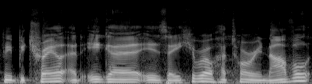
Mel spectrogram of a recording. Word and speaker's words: Iga: It is Betrayal at Iga. Okay, thank you. Wow. See, and Well, you were sometimes right. I'm never Absolutely. sure. Is that the same way the grocery store chain is pronounced?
